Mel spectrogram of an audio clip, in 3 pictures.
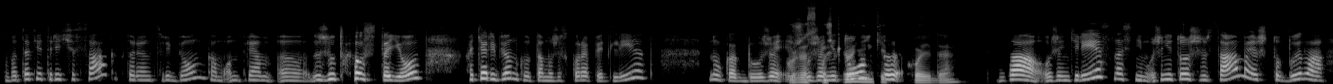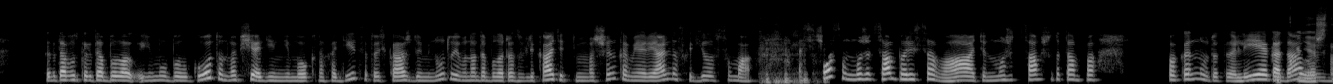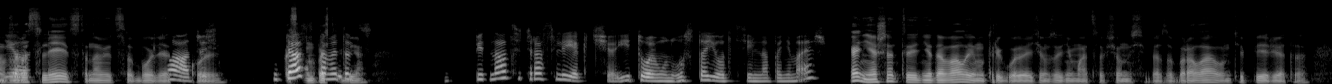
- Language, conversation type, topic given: Russian, podcast, Как принять решение между карьерой и семьёй?
- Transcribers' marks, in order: laughing while speaking: "жутко устает"; tapping; chuckle; other background noise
